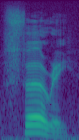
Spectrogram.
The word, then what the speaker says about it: furry: So the next one, again, it's the sound. Furry. Furry. Yes. His fur was furry. I forgot. Try that. Okay, furry. His fur was furry, but he was in a fury.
